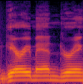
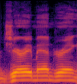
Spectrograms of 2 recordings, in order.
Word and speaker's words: gerrymandering: to do something about the gerrymandering or gerrymandering, and yeah, it was Elbridge Gerry was how apparently the guy pronounced his name.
